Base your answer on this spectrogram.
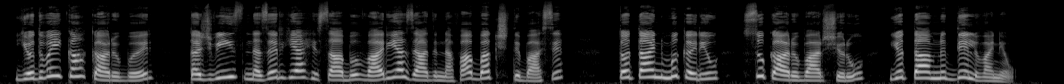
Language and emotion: Kashmiri, neutral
